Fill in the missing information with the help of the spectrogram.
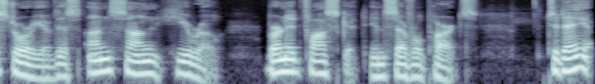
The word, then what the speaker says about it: Bernard: First, it is spelled B-E-R-N-A-R-D, we would say in the States, Bernard or Bernard. And his last name is Foskett, F-O-S-K-E-T-T. Now, in this country, we say the name Bernard as it is spelled.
